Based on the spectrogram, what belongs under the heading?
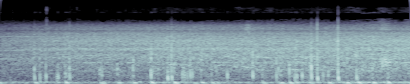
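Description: Fireworks display: a dense barrage of aerial shells, many rapid sharp pops and crackles over a continuous low rumble, the crackling thickening from about a second in.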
